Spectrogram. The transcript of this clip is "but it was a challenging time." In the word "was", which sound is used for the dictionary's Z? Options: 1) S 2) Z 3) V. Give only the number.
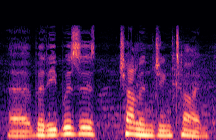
2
